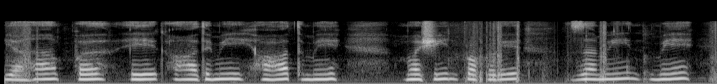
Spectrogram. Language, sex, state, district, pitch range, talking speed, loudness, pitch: Hindi, female, Madhya Pradesh, Bhopal, 230-245 Hz, 85 wpm, -16 LUFS, 235 Hz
